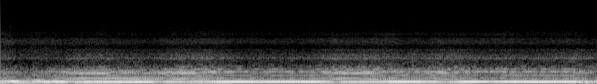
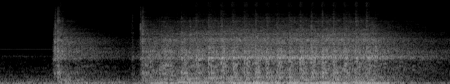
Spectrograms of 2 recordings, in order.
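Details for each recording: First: Nissan 350Z DE race car after Tomei Poncam install and fuel pump fuse refitted: catches almost instantly, quicker than in a long time, and settles into a steady, even low idle with no knocking or misses. Normal start and idle. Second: Nissan 350Z DE race car, first start after installing Tomei Poncams: starter spins the engine at an even beat for a few seconds but it never catches. Cranks with no start because the fuel pump fuse was in the wrong spot.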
